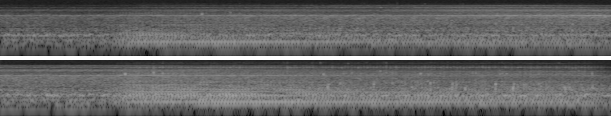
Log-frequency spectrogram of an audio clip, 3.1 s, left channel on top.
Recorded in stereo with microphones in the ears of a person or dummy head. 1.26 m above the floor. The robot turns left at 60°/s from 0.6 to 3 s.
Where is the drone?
150° right; by 3.1 s 70° left.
